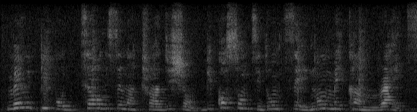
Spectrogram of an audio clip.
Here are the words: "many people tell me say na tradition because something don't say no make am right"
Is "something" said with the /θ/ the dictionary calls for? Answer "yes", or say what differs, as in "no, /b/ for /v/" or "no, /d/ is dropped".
no, /t/ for /θ/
